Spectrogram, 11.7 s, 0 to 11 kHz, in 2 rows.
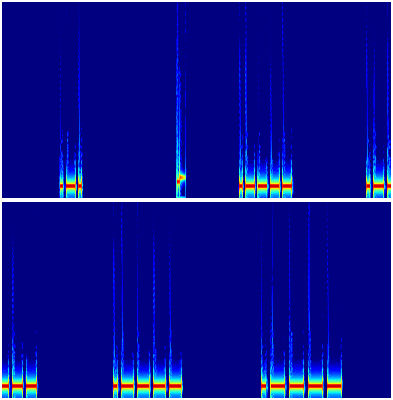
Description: Morse code, heard as a keyed tone, about 23 wpm, spaced as for 7 wpm, 700 Hz. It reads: R 1111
